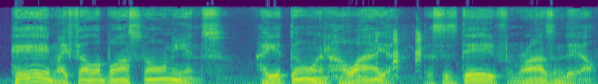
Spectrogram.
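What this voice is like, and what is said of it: Strong Boston accent. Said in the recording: “I take pride and passion in my accent ... I got the best freaking accent anywhere”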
